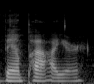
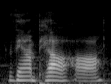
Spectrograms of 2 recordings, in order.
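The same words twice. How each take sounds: First: The word is said in a plain accent. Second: The word is said with a put-on accent.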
